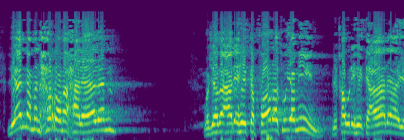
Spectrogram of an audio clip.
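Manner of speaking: insistent Friday sermon voice; forceful preaching. Acted. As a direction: preach the ruling from the pulpit with force.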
